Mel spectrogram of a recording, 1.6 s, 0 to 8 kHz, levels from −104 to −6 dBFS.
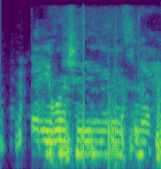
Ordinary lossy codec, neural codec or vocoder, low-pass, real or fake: AAC, 32 kbps; vocoder, 22.05 kHz, 80 mel bands, WaveNeXt; 7.2 kHz; fake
